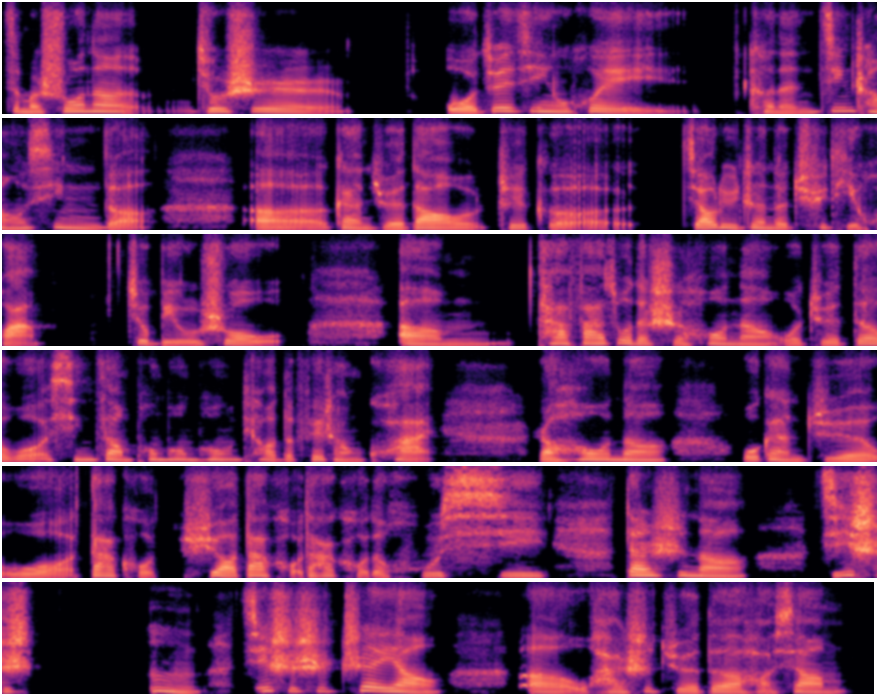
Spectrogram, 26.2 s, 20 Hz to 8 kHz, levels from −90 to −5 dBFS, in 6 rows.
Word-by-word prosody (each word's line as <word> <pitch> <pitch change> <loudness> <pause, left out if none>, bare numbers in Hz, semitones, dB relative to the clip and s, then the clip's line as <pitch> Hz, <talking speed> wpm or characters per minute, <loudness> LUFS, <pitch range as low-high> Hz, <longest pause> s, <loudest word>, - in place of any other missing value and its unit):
怎 220 - -4
么 195 - 0
说 230 +3 +2
呢， 225 -2 +2 0.3
就 220 -2 0
是 210 +2 +3 0.5
我 195 -2 +2
最 245 +5 +1
近 230 -3 -2
会， 210 -2 -3 0.3
可 200 - -4
能 175 +2 -5
经 260 +4 -3
常 200 -5 0
性 205 -3 -3
地， - - -2 0.5
呃， - - +1
感 185 -3 -1
觉 170 -3 +1
到 185 - +3
这 195 0 -3
个 470 - -5 0.2
焦 205 -1 +4
虑 215 -2 -2
症 205 -1 -2
的 - - -3
躯 - - 0
体 210 - -5
化。 - - +2 0.4
就 210 - 0
比 205 - -4
如 - - -5
说 195 -3 +2
我 380 - -9 0.5
嗯， 190 0 0 0.2
它 220 -1 +1
发 210 0 +1
作 225 0 -1
的 195 - -1
时 185 - +5
候 205 +2 -3
呢， 180 -2 -2
我 180 -1 -8
觉 180 0 -4
得 205 0 -1
我 - - -3
心 210 0 0
脏 205 -3 0
“砰 215 - -5
砰 210 -1 -4
砰” 210 +1 -5
跳 205 -2 -4
得 - - -7
非 210 - -4
常 175 -5 -3
快， - - 0 0.5
然 180 -2 +2
后 215 +3 -1
呢， 195 -1 0 0.4
我 205 - -1
感 195 -5 -2
觉 170 -1 -1
我 175 -1 -3
大 215 -2 +2
口 - - -8
需 230 - +2
要 200 -1 +5
大 220 0 +3
口 - - -8
大 195 0 -1
口 - - -9
地 - - -4
呼 200 0 -8
吸。 195 0 +3 0.4
但 230 -2 +5
是 225 -1 +2
呢， 195 -1 0 0.3
即 220 +4 +1
使 250 - +10
是 - - +6 0.6
嗯， 220 -7 -3 0.2
即 255 - +1
使 285 - +6
是 240 - +7
这 260 0 +2
样， 205 -2 +3 0.4
嗯， 195 -2 +2
我 - - -8
还 195 - 0
是 225 - +3
觉 195 -3 -4
得 195 -1 +1
好 - - -5
像 195 +1 +1
205 Hz, 215 characters per minute, -24 LUFS, 190-220 Hz, 0.6 s, 使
